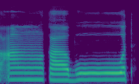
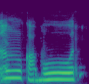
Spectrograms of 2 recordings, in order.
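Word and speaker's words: عنكبوت: auhanal buyuti labaitul ankabut Jangan angkabut jangan ditinggiin kafnya. Ankabut wa inna wa inna auhanal buyuti laitul anqabut. Kenapa enggak boleh bacanya kayak gitu? Kalau Umi bacanya tadi kayak macam angkabut itu kalau dalam bahasa Indonesia itu bahasa pertanyaan. Sementara itu bukan pertanyaan tapi pernyataan gitu ya.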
